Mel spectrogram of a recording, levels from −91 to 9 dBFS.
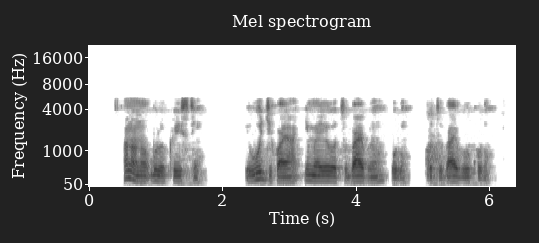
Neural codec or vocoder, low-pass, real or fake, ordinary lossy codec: none; 5.4 kHz; real; none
